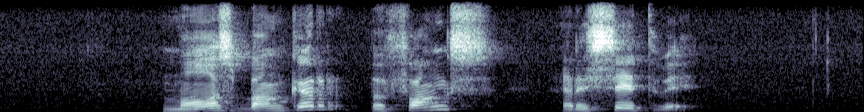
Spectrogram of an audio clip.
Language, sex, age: Afrikaans, male, 23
